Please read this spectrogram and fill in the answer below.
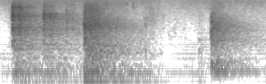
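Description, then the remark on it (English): Several solid knocks on a door, roughly four hollow thuds in an uneven pattern with short pauses between, each ringing briefly, heard at an Airbnb rental in Mexico City. No one speaks. “Who's that knocking at the door?”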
